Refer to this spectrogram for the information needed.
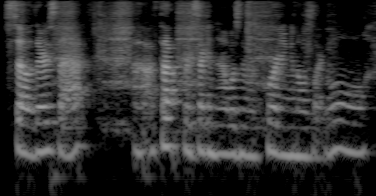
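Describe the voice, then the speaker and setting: A woman's voice: mid-range voice, flat delivery, fast talker, a bit bright. A woman with a mid-range voice hosts a casual explainer vlog. She rambles informally, with jokey, self-deprecating asides. The recording is echoey, with noise behind her. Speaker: vlog host giving tips on written role-playing. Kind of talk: casual, chatty explainer to camera. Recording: roomy echo with clear background noise.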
